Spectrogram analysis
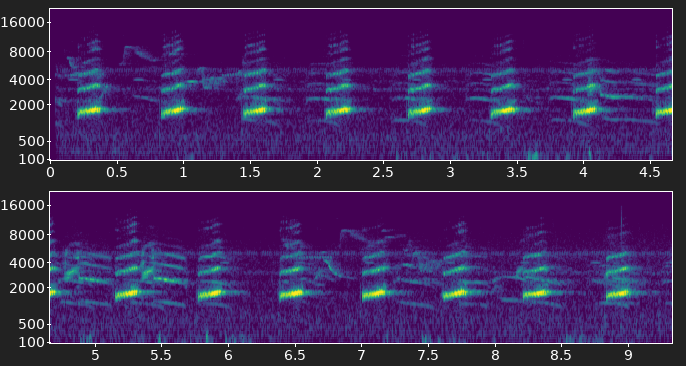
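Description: A keel-billed toucan gives a harsh, creaky croak over and over, steady at about one and a half calls per second, against faint background hiss.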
